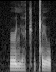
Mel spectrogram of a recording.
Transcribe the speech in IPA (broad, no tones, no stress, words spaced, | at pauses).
ə˞ lʲa̤t͡ʃʼə̤ǁeo̯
